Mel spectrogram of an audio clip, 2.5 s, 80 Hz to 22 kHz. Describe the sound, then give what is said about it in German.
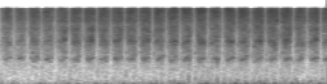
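Palms of the hands rubbed quickly together give a rapid, steady swishing friction, with many even back-and-forth strokes in a brisk, regular rhythm that never pauses. “ganz schnell aneinander reiben. Wirklich schnell, sodass Wärme entsteht. Und mach das mal 10, 20 Sekunden lang. Spür mal, wie warm diese Handinnenfläche wird.”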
